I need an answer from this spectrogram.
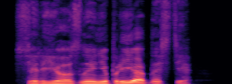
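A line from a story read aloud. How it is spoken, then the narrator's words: Hoarse wheeze. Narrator (Russian): прохрипел Дэн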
